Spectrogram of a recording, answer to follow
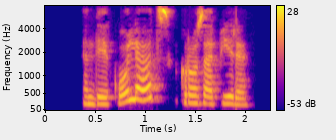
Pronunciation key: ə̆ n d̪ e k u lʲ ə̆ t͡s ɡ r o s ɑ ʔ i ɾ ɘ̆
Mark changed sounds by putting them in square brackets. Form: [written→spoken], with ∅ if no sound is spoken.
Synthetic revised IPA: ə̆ n d̪ e k [u→o] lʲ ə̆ t͡s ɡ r o [s→z] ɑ [ʔ→p] i ɾ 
